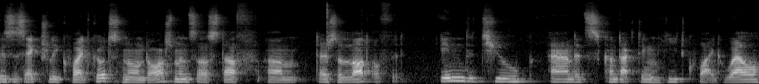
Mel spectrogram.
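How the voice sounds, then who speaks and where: At a moderate pace, the speaker talks with a non-native accent and fairly even intonation. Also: man. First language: not English. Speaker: tech hobbyist reviewer. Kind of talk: product review. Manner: casual, with hesitations.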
